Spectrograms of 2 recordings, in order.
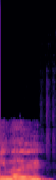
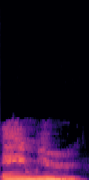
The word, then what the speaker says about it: emu: say emu don't say it like that it's emu as in me and you aim you you just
